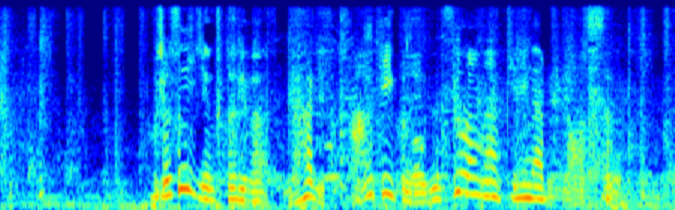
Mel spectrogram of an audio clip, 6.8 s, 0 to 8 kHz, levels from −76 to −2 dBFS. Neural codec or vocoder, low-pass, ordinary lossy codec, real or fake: codec, 16 kHz in and 24 kHz out, 0.6 kbps, FireRedTTS-2 codec; 7.2 kHz; none; fake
